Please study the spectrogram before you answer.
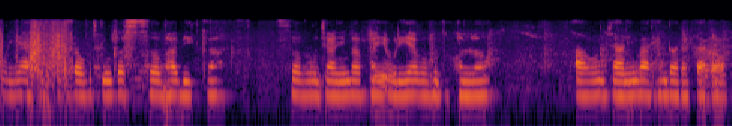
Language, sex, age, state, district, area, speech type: Odia, female, 18-30, Odisha, Nuapada, urban, spontaneous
